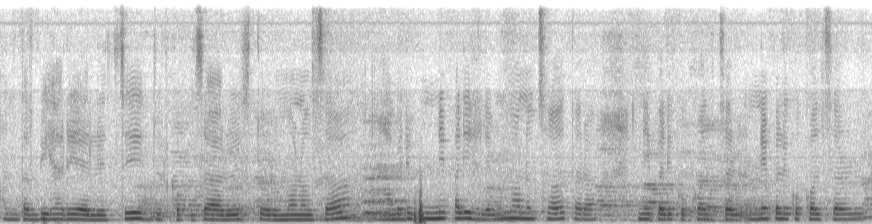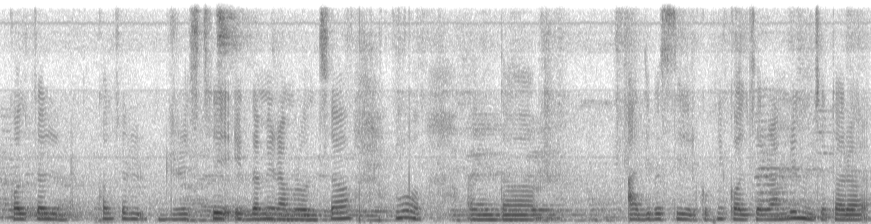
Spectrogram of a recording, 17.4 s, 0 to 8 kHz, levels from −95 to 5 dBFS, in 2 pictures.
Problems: constant background noise, continuous background conversations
